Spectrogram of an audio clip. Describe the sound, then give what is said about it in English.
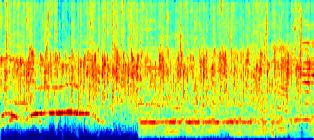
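An audience at the show Put Your Hands Together claps steadily and loudly for the whole stretch for the performers Camarilla and Beth, a dense wash of many hands, while a simple tune plays along underneath the applause. “Keep it going for Camarilla, you guys. Give a round of applause.”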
